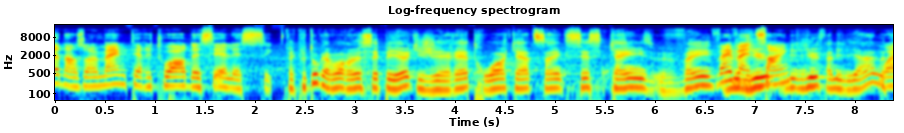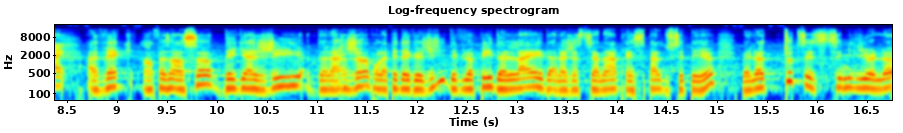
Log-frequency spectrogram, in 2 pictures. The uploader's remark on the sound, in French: enregistré lors du dernier congrès des cadres en CPE à St-Hyacinthe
